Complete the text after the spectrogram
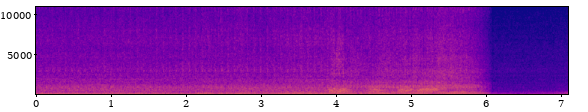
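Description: A rally car engine idles and revs loudly nearby.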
